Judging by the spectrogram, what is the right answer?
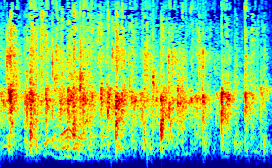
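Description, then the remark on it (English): A burst of audience applause after a participant identifies a car toy by touch, many hands clapping together in a steady, dense patter at moderate loudness, with a few voices mixed in underneath. “Round of applause!”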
